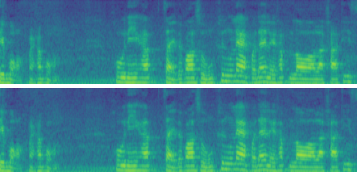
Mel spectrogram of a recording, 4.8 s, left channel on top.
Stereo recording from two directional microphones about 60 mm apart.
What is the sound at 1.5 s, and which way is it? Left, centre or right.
Speech, centre.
